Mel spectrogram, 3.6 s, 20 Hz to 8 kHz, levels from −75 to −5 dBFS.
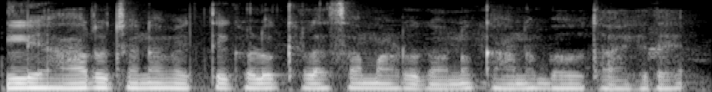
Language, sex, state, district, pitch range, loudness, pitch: Kannada, male, Karnataka, Bangalore, 105-115 Hz, -20 LUFS, 110 Hz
